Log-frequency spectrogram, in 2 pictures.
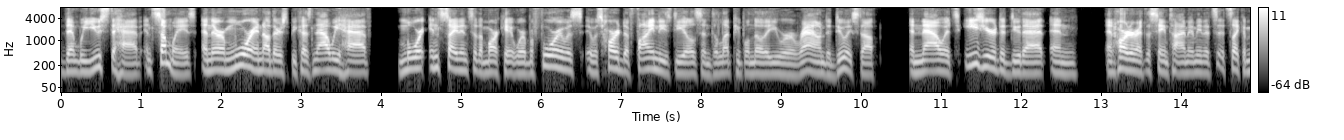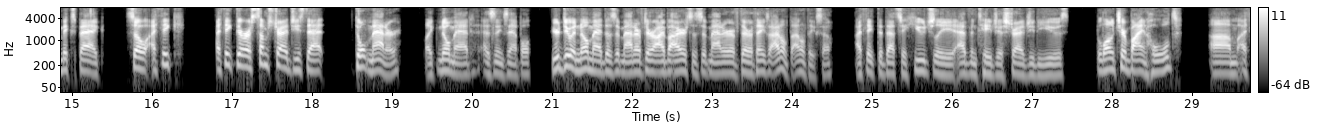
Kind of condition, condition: setting, live audience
